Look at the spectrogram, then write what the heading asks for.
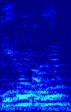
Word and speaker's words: Bryn Mawr: That means you're in the Bryn Mawr Park category. Bryn Mawr.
